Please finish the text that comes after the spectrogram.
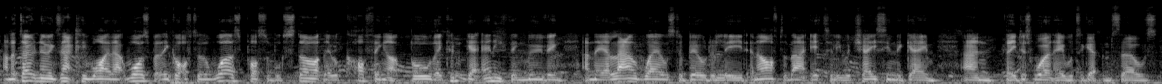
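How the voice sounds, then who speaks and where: A man's voice: lowish voice, fast talker, hardly any pauses. Conversational man in his thirties, crowd-like background. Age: 30s. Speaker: rugby pundit giving match reaction. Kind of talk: casual spoken match analysis to camera. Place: small indoor room at home.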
